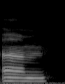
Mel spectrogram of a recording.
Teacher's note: a British person is much more likely to use a closed mouth thinking sound and um or an air or a >> it's a nasal sound or a glottle stop rather than that openmouth sound.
